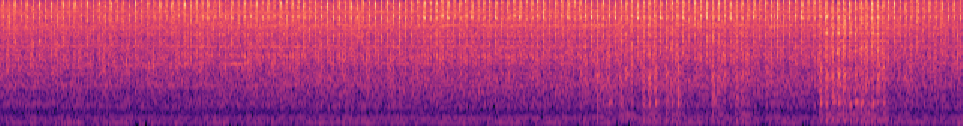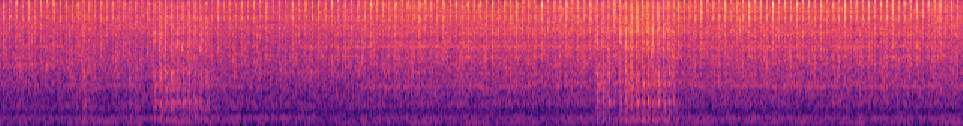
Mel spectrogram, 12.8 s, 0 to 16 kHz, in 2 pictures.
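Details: Suzuki Ignis M13A petrol engine idling with a sharp, regular knock in step with engine speed, louder than normal running noise; engine knock, cause still unknown.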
